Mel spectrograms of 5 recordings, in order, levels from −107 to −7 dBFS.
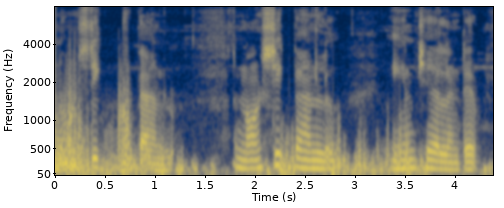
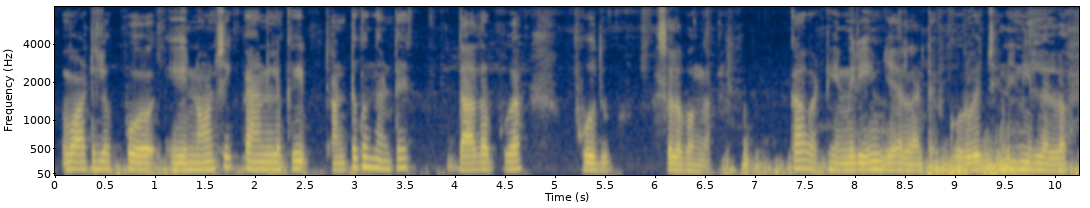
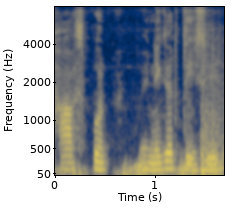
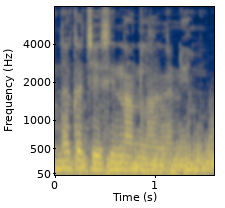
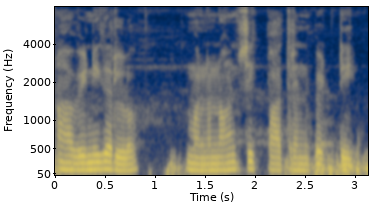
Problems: constant background noise, background conversations at intervals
